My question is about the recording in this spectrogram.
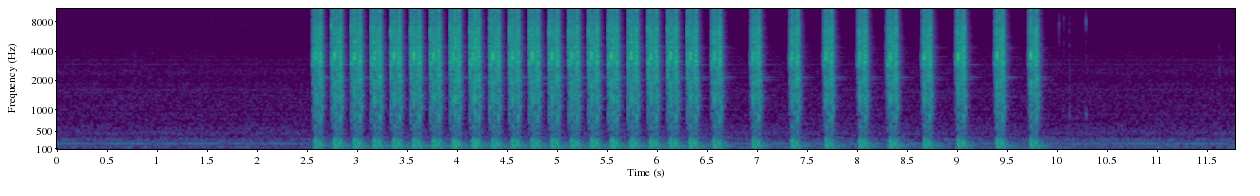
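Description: Nikon D7200 DSLR shutter and mirror firing in continuous burst, about six frames a second for around four seconds, then dropping to about three a second for a few more seconds before stopping: the camera slowing as its buffer fills.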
